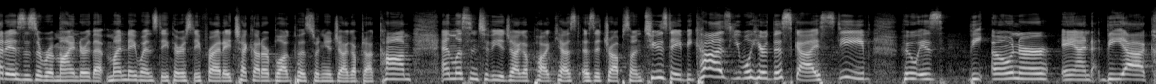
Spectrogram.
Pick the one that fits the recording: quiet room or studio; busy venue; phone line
busy venue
